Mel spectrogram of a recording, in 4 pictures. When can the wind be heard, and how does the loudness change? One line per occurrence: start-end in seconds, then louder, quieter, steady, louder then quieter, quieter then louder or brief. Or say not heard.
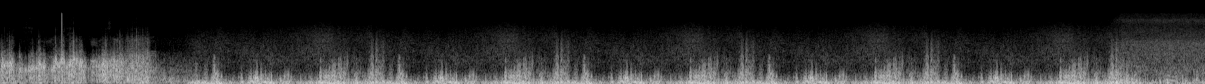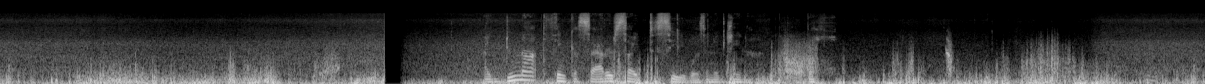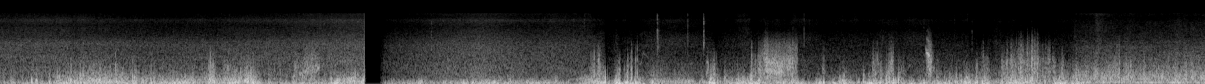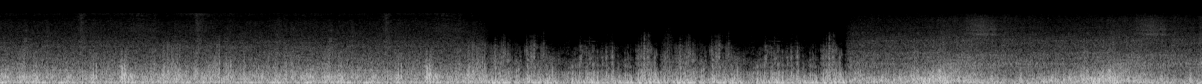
0.0-48.1 steady.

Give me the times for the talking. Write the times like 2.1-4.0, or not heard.
16.9-20.4.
